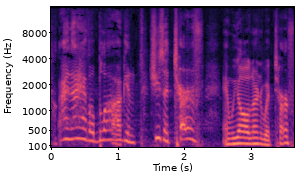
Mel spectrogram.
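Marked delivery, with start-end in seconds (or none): 0.1-2.3 very high, whiny caricature of complaint; mock indignant heckler. Heckler on stage accusing the host, mock indignant. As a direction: protest in a mocking high voice.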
